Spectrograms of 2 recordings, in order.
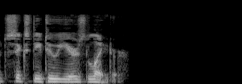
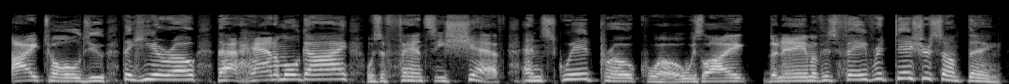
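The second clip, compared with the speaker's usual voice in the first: put-on high, know-it-all kid voice; mocking; 6 semitones higher than usual. A narrator's reading. Kid explaining a movie to the agent, mocking. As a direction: explain as if to an idiot, pitched up. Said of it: "He laughed at how stupid Agent Miller was being".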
